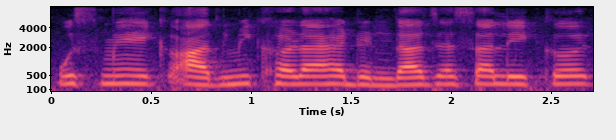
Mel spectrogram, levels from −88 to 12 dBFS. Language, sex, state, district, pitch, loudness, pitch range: Hindi, female, Punjab, Pathankot, 230 Hz, -19 LUFS, 225-235 Hz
